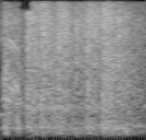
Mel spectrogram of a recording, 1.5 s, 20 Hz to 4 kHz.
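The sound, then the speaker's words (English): Rapid, muffled gunfire crackles in a dense, continuous burst on an old, narrow-sounding recording, with voices mixed into the noise throughout, as about 100 police shoot it out with snipers firing from apartment windows at Wooden Lake, the police firing back from behind parked cars. “Despite all the gunfire at Wooden Lake, not one person was wounded in the crowded buildings, and no police were hit.”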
